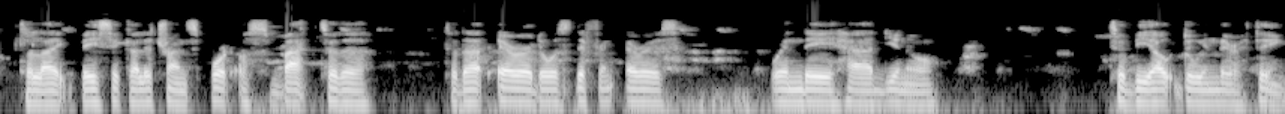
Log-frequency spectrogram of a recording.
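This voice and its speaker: A man's very deep, low voice, monotone and flat, at a fairly slow pace with long, frequent pauses. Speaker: vlogger. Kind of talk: casual history vlog. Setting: outdoors in nature. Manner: halting, stumbling over words.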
